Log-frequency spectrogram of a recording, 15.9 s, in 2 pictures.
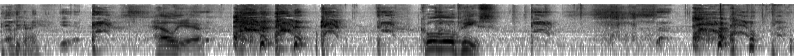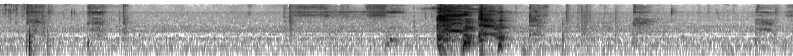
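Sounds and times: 
person coughing: 0.0 - 1.3, 2.0 - 4.1, 5.3 - 9.1, 11.8 - 13.4
speech: 0.1 - 3.2, 4.2 - 5.0.

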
